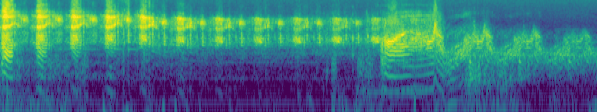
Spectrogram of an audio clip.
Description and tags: fun with a microphone and a reel-to-reel.
voice, sound-effect, tape, sound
